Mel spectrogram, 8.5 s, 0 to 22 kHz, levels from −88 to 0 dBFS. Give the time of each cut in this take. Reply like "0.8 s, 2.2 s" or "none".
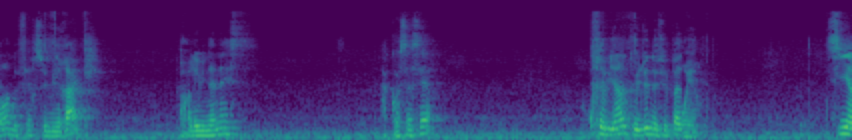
1.7 s, 5.9 s, 6.8 s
